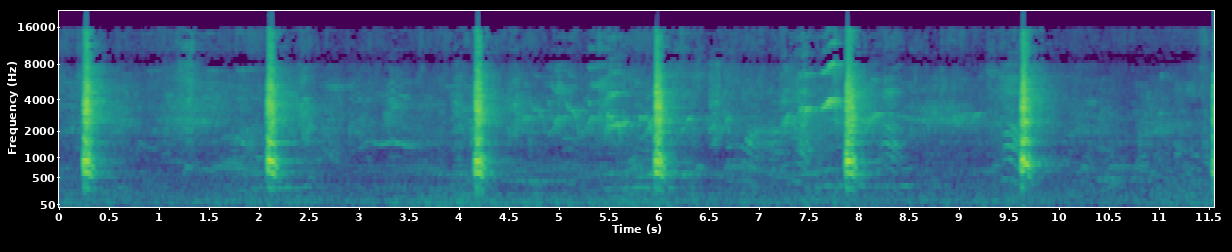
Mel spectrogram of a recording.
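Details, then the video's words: Hornbill male's loud mating call to a female: six powerful barking honks spaced roughly two seconds apart, steady and booming, with quiet background noise between calls. "SUARA KERAS PANGGILAN BURUNG RANGKONG BIRAHI"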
